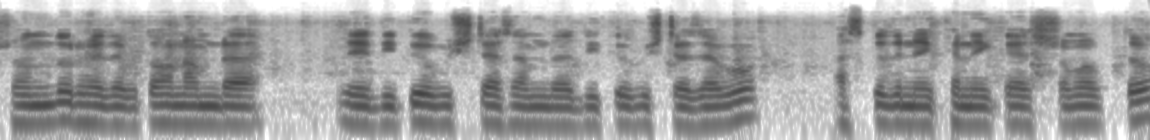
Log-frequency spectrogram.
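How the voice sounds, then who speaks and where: A man teaching the Arabic alphabet, reciting each letter slowly and drawn out, patient and repetitive. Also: medium pitch, monotone, slight background noise. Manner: slow, patient, repeats each line.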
